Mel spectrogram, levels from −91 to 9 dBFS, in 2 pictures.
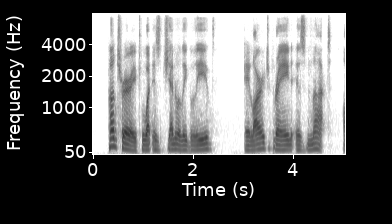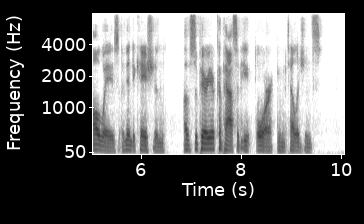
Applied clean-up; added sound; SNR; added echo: neural mask model DeepFilterNet 3.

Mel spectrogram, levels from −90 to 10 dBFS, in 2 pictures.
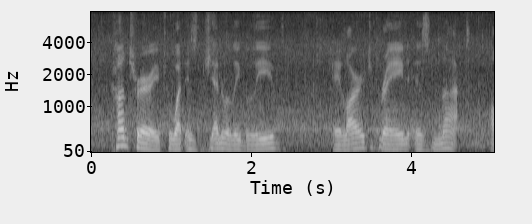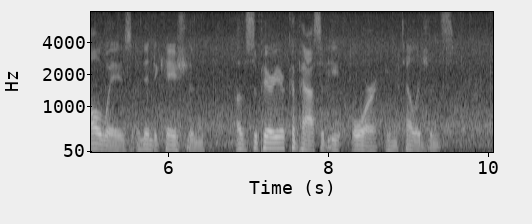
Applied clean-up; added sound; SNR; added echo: none; Rain; 13 dB; none.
